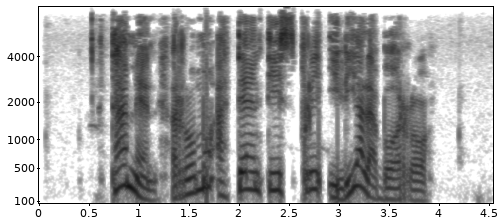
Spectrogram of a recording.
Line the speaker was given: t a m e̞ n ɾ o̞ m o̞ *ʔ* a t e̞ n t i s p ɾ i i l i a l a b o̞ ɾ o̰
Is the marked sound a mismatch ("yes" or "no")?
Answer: no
